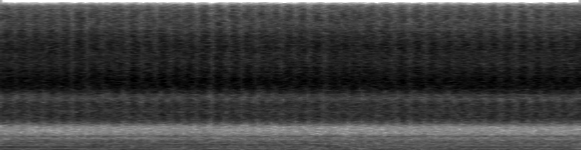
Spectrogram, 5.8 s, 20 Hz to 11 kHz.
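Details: Croatian coastal cicadas in summer 2020: a steady, piercing high-pitched buzz made of fast repeated pulses, sustained without a break.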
